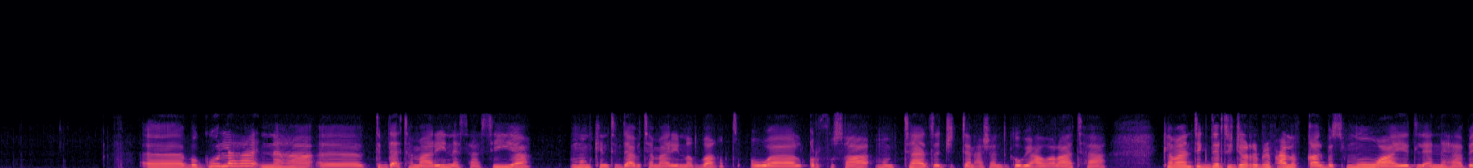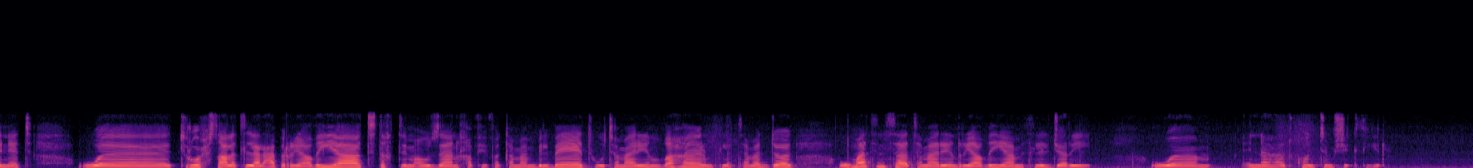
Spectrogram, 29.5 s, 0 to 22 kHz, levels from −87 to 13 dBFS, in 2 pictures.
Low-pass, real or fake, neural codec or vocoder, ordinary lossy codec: 7.2 kHz; real; none; none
